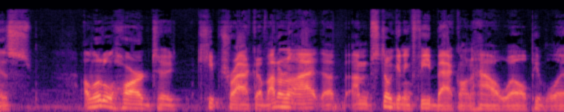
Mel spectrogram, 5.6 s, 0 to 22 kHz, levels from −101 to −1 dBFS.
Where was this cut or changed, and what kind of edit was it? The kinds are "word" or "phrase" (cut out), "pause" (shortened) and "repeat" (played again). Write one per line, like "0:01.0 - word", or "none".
0:01.9 - pause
